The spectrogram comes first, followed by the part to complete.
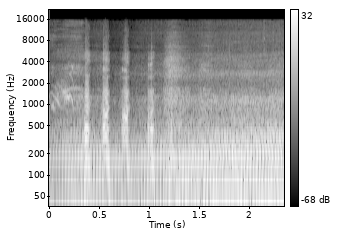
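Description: Can-Am Outlander 700 ATV engine running steadily while riding a gravel road, with a few short knocks in the first second.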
